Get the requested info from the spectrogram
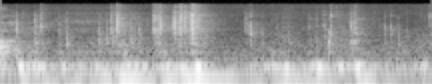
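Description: Computer keyboard typing: a quick run of keystrokes.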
